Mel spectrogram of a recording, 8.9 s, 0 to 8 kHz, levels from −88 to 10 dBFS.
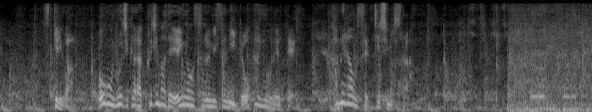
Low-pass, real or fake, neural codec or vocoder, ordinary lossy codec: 7.2 kHz; fake; codec, 24 kHz, 3 kbps, HILCodec; MP3, 48 kbps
